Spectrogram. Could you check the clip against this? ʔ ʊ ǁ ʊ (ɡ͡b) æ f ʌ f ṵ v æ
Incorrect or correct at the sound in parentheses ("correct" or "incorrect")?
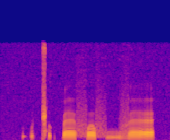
incorrect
